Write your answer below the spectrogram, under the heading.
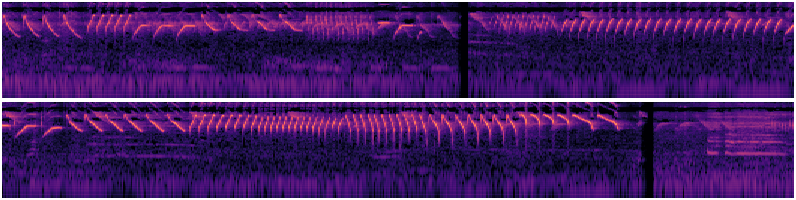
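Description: Domestic canary singing: fast trills of high, downward-sweeping notes alternating with rapid even rolls of a dozen or so notes a second. The song breaks off briefly twice.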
